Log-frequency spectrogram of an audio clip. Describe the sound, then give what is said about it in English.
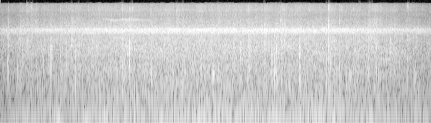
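Water droplets drip through forest leaves after heavy rain in Virginia, making a steady, dense patter of many small drops with no voices. “is the sound of water droplets filtering through the leaves of the trees. Now, it was just raining quite a bit, but it's actually not raining anymore.”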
